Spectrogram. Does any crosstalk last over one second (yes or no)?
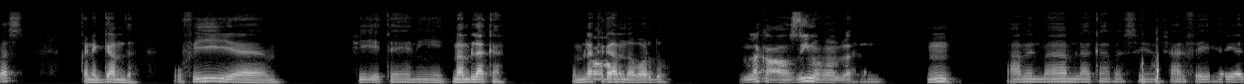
no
